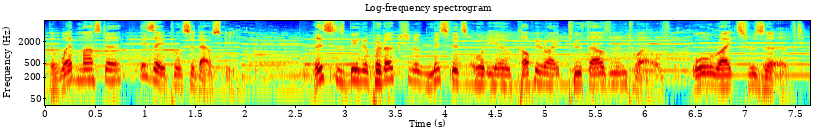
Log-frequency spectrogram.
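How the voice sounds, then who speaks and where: Male announcer for audio-show credits; mid-range voice, scripted narration over a clear music bed. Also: mid-range voice, animated, moderate pace.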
